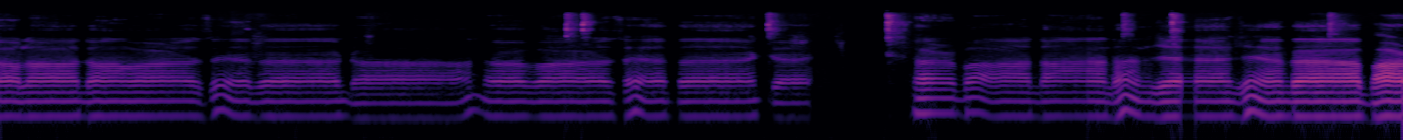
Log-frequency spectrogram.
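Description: A man's voice chanting a Tibetan Buddhist prayer in a steady monotone, syllable after syllable with quick dips in pitch between them, breaking off briefly for a breath about six seconds in.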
